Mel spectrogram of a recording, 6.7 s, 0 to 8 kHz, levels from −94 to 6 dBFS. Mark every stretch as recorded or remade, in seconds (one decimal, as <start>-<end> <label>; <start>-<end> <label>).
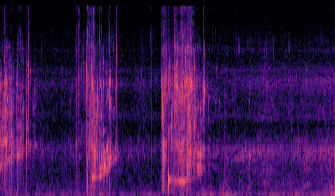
0.0-6.7 recorded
